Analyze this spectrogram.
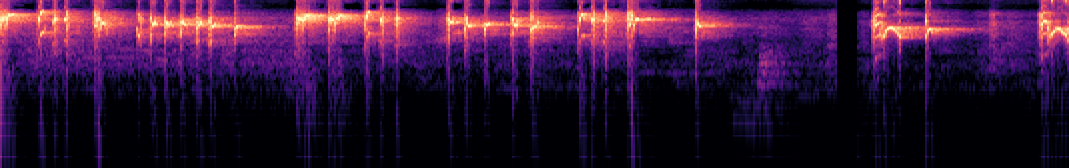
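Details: Energetic konin (kolibri ninja) song, a string of high, sharp clicks and thin whistled phrases in short bursts, with brief pauses and a faint lower murmur near the end.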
